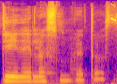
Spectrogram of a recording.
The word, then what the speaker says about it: Dia de los Muertos: There are so many people bringing amazing culture to this town, and it's from the how do you pronounce it? Dia de los Muertos.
